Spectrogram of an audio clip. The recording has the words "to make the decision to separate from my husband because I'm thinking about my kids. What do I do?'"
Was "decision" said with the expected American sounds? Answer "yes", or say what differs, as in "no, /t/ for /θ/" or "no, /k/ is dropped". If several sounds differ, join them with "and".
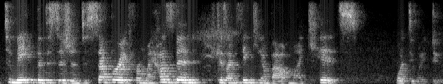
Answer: yes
